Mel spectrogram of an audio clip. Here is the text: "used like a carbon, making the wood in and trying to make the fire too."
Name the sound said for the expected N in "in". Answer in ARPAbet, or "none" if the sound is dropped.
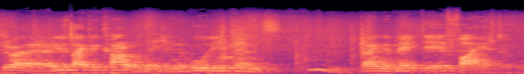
L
